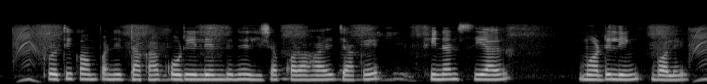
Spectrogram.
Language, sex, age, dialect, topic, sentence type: Bengali, female, 18-24, Northern/Varendri, banking, statement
